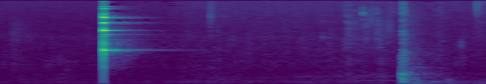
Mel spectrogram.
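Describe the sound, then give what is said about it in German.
A single bright clink of glasses touching in a birthday toast, ringing out briefly and fading, followed a moment later by a duller knock and rustle of handling. “sollen wir mal kurz so anstoßen vielleicht?”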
